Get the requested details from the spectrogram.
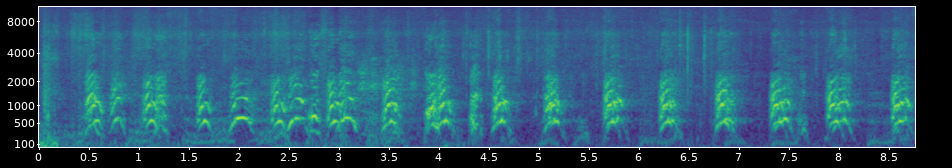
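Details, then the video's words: Hunting dogs confronting a wild boar bark in rapid, steady bursts, roughly two barks per second, each bark a short harmonic yelp with energy stacked between mid and upper pitches; several dogs overlap near the end. "HUNTING DOGS VS WILD BOAR"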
